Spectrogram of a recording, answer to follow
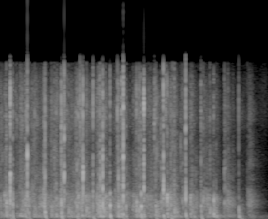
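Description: Audience applauding: many people clapping together, thinning out and dying away near the end.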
